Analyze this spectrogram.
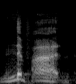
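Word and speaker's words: Nippon: word Japan so that's that's how they pronounce Japan nepon nepan nepan not Japan it's nepan so apparently um and this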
